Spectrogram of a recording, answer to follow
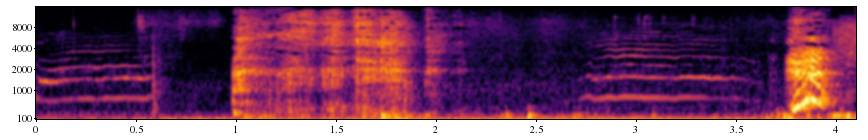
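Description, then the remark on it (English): A female cat meows several times, drawn-out plaintive cries separated by breathy, noisy stretches, ending with a sharper, louder yowl. The sound is clear, with no talking. “Alright, I think we're done terrorizing the cat.”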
